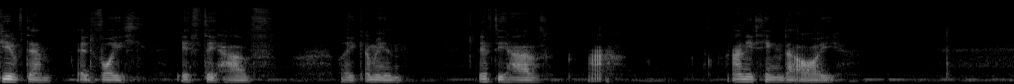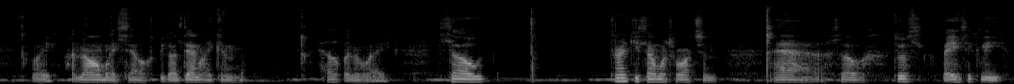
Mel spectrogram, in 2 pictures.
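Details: Male speaker with his own stutter (stammer); stuttering.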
